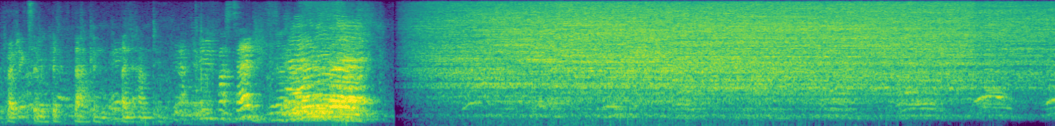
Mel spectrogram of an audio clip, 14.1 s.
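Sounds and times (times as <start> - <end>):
fire extinguisher gas hissing: 5.3 - 14.0.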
